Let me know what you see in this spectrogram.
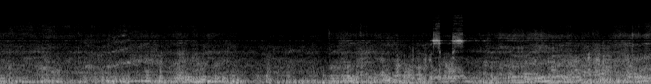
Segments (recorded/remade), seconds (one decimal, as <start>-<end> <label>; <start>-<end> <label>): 0.0-0.8 remade; 0.8-1.3 recorded; 1.3-6.5 remade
